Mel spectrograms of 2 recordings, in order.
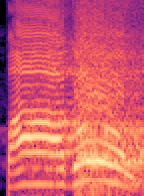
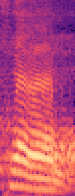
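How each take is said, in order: First: The word is said in full standard form. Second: The word is said shortened, in Chittagonian dialect.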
